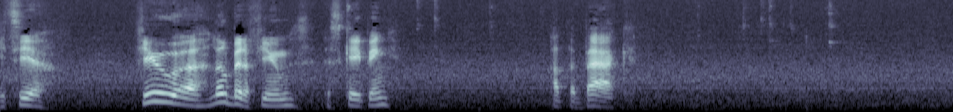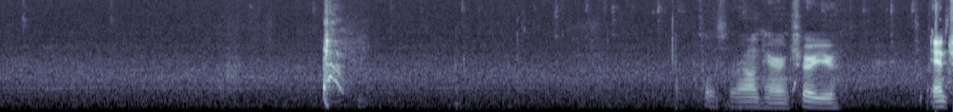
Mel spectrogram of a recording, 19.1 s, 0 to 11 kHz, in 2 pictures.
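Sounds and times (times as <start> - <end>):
person coughing: 12.8 - 13.3.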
